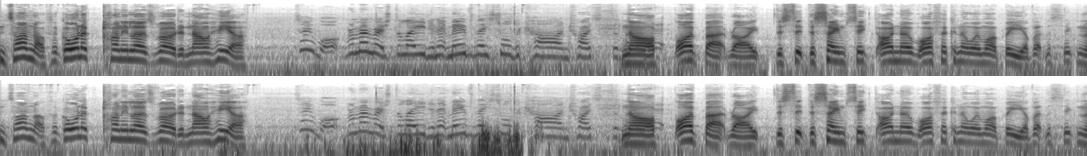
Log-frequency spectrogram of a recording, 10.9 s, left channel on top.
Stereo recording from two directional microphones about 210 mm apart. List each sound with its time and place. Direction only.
0.0 s speech: 20° left (ahead or behind)
1.0 s speech: 10° right (ahead or behind)
3.0 s speech: 35° left (ahead or behind)
6.2 s speech: 10° right (ahead or behind)
8.7 s speech: 5° left (ahead or behind)
10.3 s speech: 20° right (ahead or behind)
